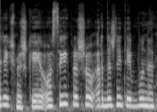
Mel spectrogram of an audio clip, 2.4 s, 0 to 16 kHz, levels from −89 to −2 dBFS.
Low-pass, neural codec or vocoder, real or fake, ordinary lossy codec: 14.4 kHz; vocoder, 44.1 kHz, 128 mel bands, Pupu-Vocoder; fake; Opus, 64 kbps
